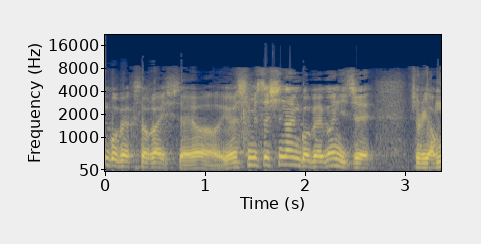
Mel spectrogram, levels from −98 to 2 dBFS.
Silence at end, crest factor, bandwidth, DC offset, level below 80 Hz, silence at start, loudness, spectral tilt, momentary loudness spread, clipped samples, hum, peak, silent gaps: 0 s; 14 dB; 8.6 kHz; under 0.1%; -56 dBFS; 0 s; -16 LUFS; -4 dB/octave; 6 LU; under 0.1%; none; -2 dBFS; none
